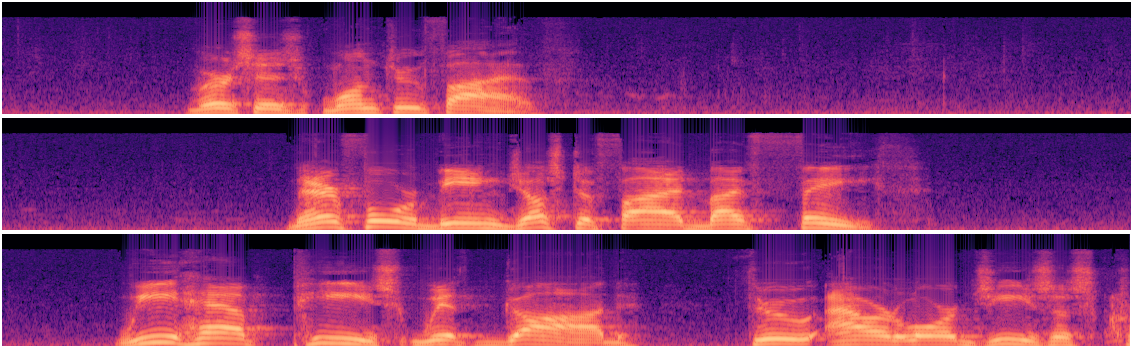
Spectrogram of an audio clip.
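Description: A man speaks calmly into a microphone in bursts with long pauses.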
